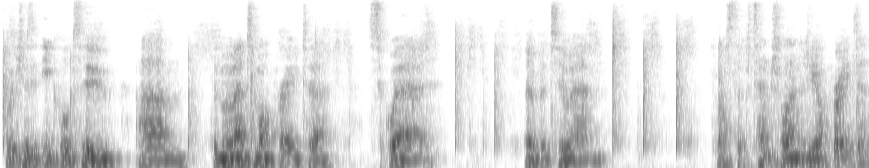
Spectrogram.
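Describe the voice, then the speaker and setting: With audible room echo and light background noise, a man speaks in a flat monotone. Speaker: physics lecturer. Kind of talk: lecture. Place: home room. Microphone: camera far.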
